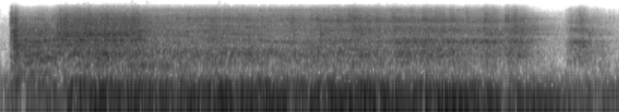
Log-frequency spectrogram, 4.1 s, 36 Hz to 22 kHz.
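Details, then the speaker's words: 1968 Chevrolet El Camino SS 396 V8 sitting since 2011, on fresh high-octane fuel: starter grinds briefly, then engine catches, running rough and uneven a few seconds before dying away. "oh can you hear man good starts i ain't had a starter that good in a long time"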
